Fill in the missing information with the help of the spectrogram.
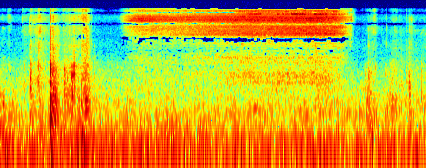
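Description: Refrigerant hissing as the mini split outdoor unit's service valve is cracked open with an Allen wrench, letting it rush into the evacuated line set. Two light clicks come first; the hiss starts about two seconds in, swells slightly and stops about three seconds later.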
